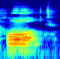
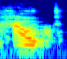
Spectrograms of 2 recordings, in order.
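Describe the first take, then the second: First: The word rhymes with short. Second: The word rhymes with out. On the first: "We don't want to pronounce it Hort" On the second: "or Hout"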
